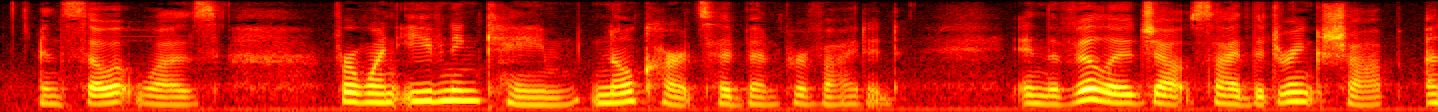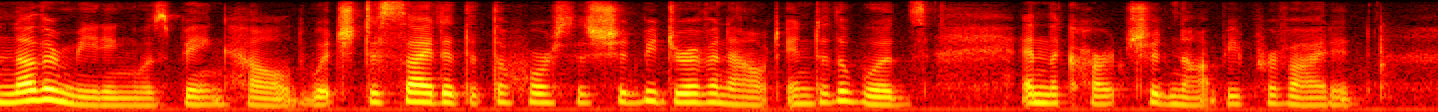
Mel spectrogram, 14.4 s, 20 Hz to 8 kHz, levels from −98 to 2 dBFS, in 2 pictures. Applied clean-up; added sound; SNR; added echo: none; none; none; none.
